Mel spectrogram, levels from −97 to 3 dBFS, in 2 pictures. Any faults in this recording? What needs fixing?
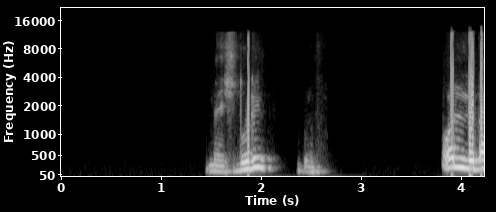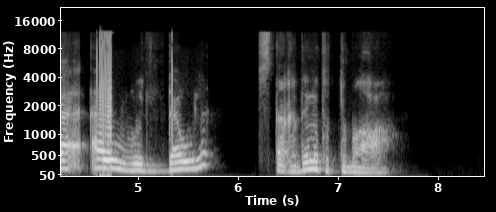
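Integer overflow at 1.87 s, 3.90 to 4.21 s, 4.59 to 4.73 s and 5.34 s: speech peaks exceeding full scale by up to about 1 dB wrap to the opposite sign, producing harsh cracks. Use saturating arithmetic or a limiter before integer conversion so that peaks clamp instead of wrapping.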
